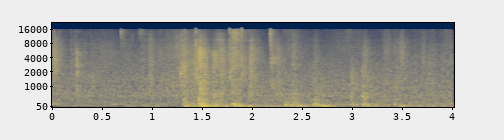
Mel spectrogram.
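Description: Papers being handled at a table, with short clicks and a cluster of low knocks and thumps, loudest about a second and a half in.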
